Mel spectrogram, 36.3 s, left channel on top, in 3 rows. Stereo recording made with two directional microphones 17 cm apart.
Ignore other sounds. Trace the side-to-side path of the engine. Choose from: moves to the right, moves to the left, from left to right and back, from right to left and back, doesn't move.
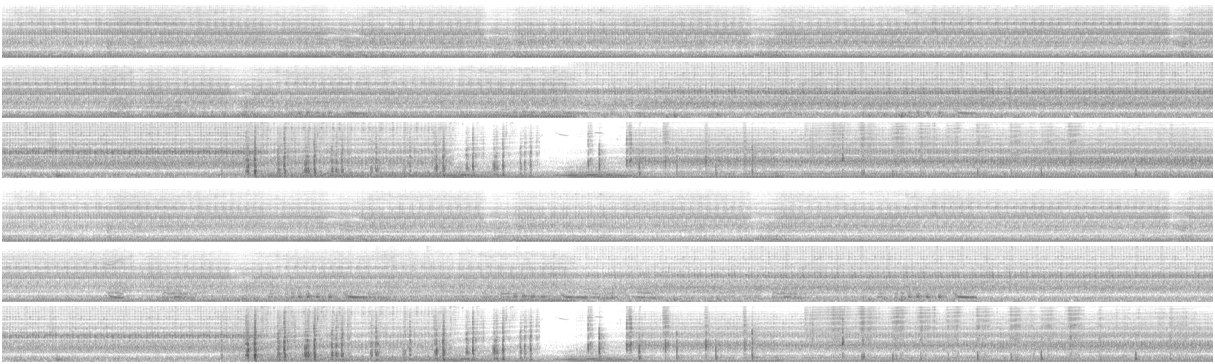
doesn't move.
